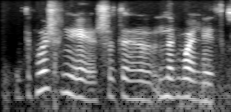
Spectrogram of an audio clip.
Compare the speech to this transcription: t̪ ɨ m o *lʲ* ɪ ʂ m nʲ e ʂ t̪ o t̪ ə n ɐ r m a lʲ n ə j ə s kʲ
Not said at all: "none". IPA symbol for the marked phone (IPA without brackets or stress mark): none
